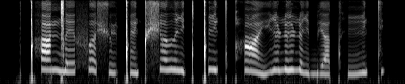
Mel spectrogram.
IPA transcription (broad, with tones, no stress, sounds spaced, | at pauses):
ǃʰ a˦ ŋ͡ǀ e˧ f ə˦˨ ʃ y˨ ǃ ẽ˨ tʲ ʃ ə˦ ð i˦˨ tʲ ǃ ĩ˦ tʲ qʰ ã˦˨ j i˦ ɳ ĩ˦ ɳ i˨ bʲ a˨ tʰ ĩ˨˦ tʲ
